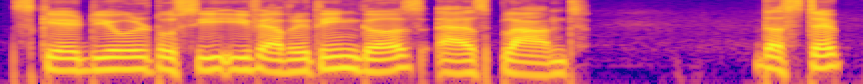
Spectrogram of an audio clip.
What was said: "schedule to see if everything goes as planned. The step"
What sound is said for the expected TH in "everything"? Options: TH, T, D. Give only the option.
T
